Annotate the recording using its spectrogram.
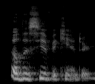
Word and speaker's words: Alicia Vikander: She's Alyssa Vikander. Is that how you pronounce it right? – Alicia Vikander, yeah.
